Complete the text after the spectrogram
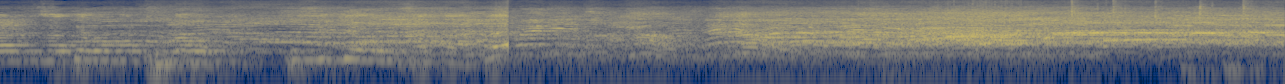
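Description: A crowd shouts and cheers loudly close by.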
